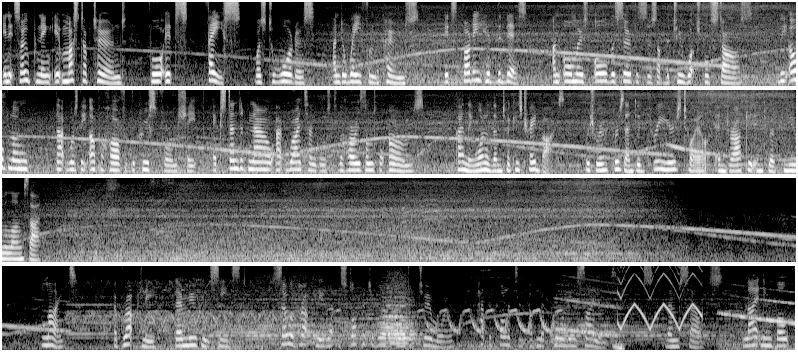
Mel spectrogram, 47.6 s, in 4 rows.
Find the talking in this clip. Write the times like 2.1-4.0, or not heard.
0.0-24.4, 36.3-47.5.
